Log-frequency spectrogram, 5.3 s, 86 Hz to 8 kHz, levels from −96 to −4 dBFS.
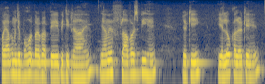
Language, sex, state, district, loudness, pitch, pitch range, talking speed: Hindi, male, Arunachal Pradesh, Longding, -14 LUFS, 140 Hz, 135-145 Hz, 250 wpm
